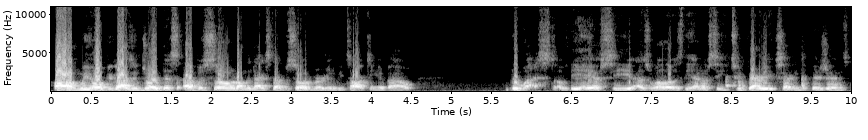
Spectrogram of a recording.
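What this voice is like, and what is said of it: Hoarse, strained voice. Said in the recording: “Sorry I'm losing my voice.”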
